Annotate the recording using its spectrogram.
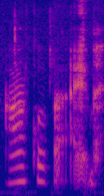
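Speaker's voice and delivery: whispered label read; whispering. Real, not acted. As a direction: breathe the name out softly. Reads label to herself.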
